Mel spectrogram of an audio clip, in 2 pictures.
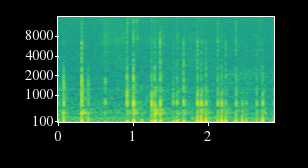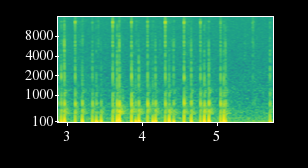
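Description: Long nails scratch and tap along the suede upper and the stacked wooden-look heel of a hollow, empty tan faux-suede lace-up combat boot with buckle straps and a side zipper. The sound is a rapid, irregular run of short, dry, muffled taps with low thumpy weight and brief scratchy brushing between them, each hit dying away almost instantly.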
